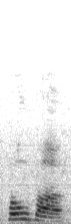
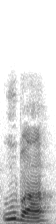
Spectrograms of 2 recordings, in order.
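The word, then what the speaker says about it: Ooba: The way he spelled it is O-O-B-A. It sounded like you were saying Hoba. No, I said Uba.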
